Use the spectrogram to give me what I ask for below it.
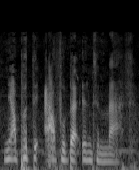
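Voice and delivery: devil whispering. Acted. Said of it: "he's whispering into God's ear".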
